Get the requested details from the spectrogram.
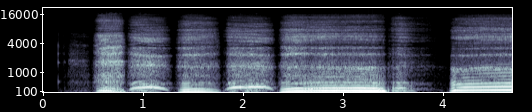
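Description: Heavy, voiced breathing from a film's masturbation scene, a character in bed at night: about six loud, rhythmic bursts of gasping and groaning, each a strained exhale with short pauses between, the last ones drawn out longer.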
